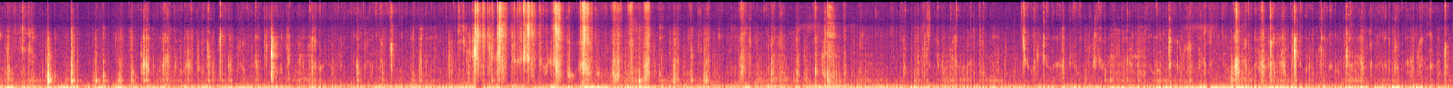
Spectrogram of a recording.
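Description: Close-miked mouth sounds of a person chewing food: a steady run of wet, irregular clicks and crunches, with a denser, louder spell of crunching about ten seconds in.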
